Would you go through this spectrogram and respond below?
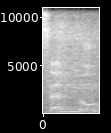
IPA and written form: ˈtʃɛndɒl (Cendol)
